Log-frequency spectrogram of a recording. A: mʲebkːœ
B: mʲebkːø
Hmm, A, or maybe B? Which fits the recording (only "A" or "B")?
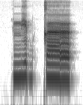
A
